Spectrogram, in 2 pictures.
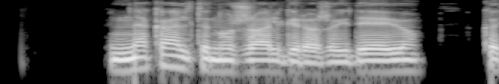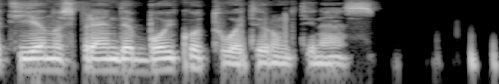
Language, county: Lithuanian, Kaunas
